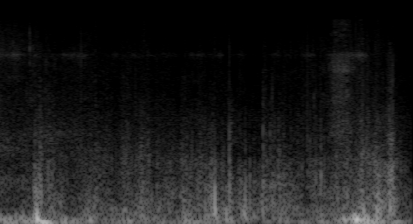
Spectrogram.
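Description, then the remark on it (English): An imitation of horse hooves clopping: a few hollow, knocking thumps spaced unevenly over a few seconds, with no talking over them. “He can sound like horse feet. Clop, clop, clop.”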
